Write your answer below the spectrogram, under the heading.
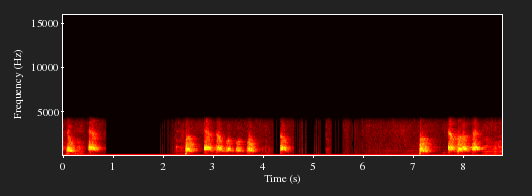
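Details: Two French bulldogs barking indoors: bursts of sharp, repeated barks in quick runs of three to five, separated by pauses, with a faint steady hum in the background.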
